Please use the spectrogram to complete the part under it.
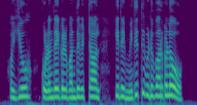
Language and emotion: Tamil, fearful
